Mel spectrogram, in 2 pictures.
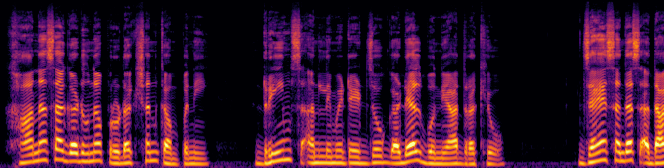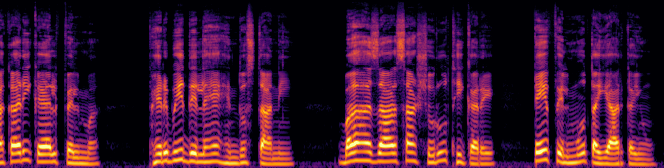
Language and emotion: Sindhi, neutral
